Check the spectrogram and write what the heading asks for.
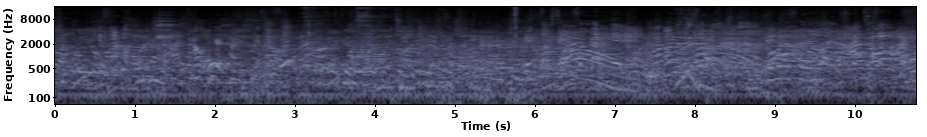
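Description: Restaurant dining-room chatter: many voices talking at once, overlapping, with a brief spoken 'thank you' at the start.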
